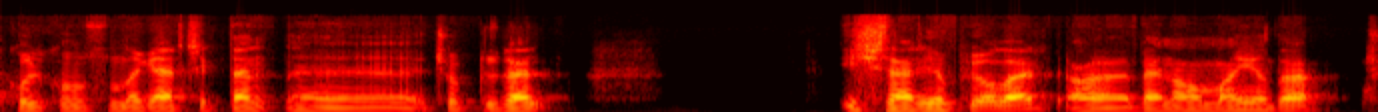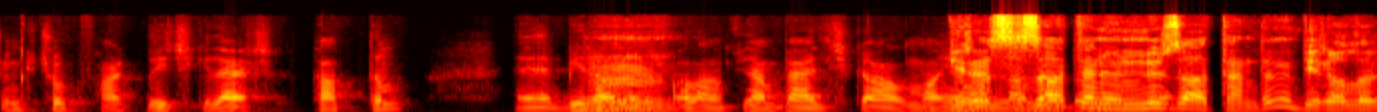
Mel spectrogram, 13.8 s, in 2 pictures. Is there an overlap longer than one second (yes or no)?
yes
